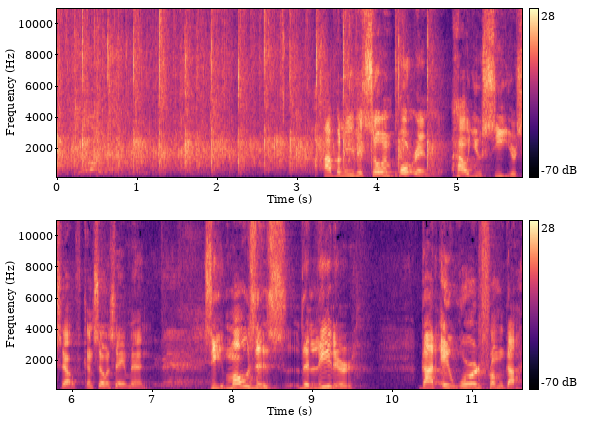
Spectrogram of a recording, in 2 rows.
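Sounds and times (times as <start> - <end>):
large crowd applauding: 0.0 - 4.8
speech: 3.3 - 9.7, 10.3 - 11.6.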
